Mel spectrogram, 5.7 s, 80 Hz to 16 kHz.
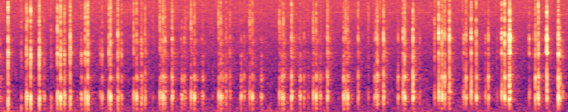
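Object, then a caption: Small cardboard box. Fingertips and nails scratch and tap the surfaces of a small, hollow, white cardboard Apple iPhone box held close, producing about thirty-four quick, dry taps and scratches. Each tap has a hollow boxy tone around 516 Hz with a bright, papery scratch on top, and each dies away almost instantly.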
